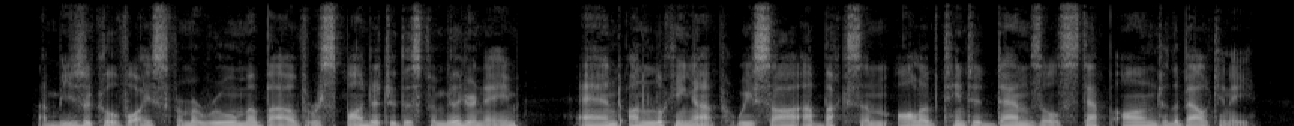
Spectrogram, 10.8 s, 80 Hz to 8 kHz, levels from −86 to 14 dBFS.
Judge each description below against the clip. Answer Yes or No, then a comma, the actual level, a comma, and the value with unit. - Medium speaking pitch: No, very low, 80 Hz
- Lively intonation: No, average, 3.1 semitones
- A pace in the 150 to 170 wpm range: Yes, average, 155 wpm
